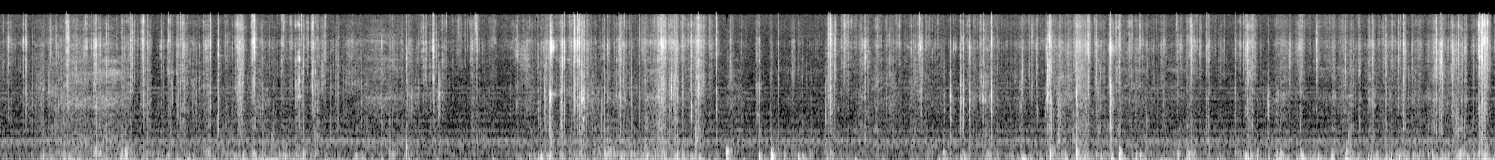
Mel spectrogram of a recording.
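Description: Battery strap being threaded through and fitted to a cinewhoop drone frame: irregular rubbing and crinkling of the strap, with scattered light clicks of small plastic and carbon parts being handled.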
